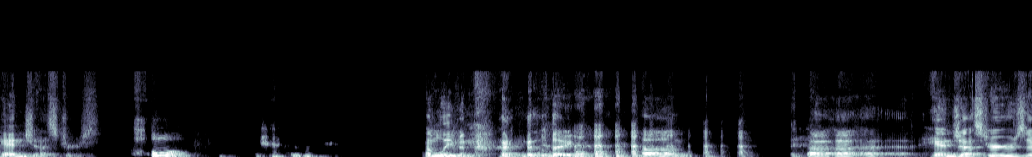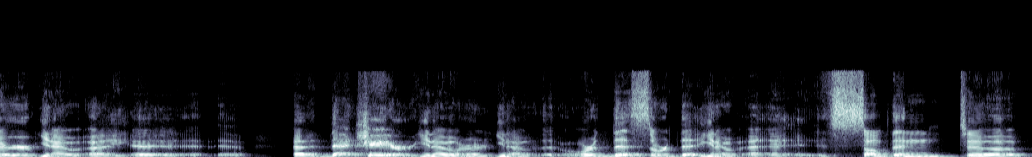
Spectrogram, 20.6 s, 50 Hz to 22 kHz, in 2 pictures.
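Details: Aphasia in a 47-year-old male, a mix of Broca's and Wernicke's, after a massive stroke 6 years ago; he had to relearn to talk.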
